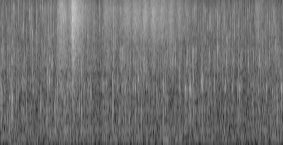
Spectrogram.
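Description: Braising liquid simmering and bubbling steadily around salmon in an open claypot, with a short scrape of a metal spoon against the pot about a second in.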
